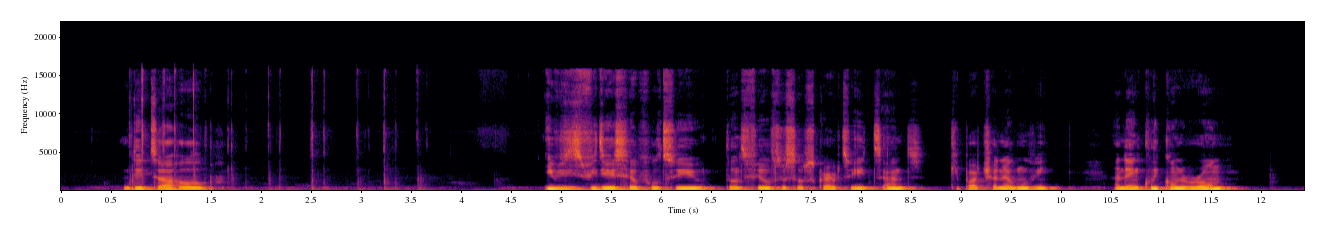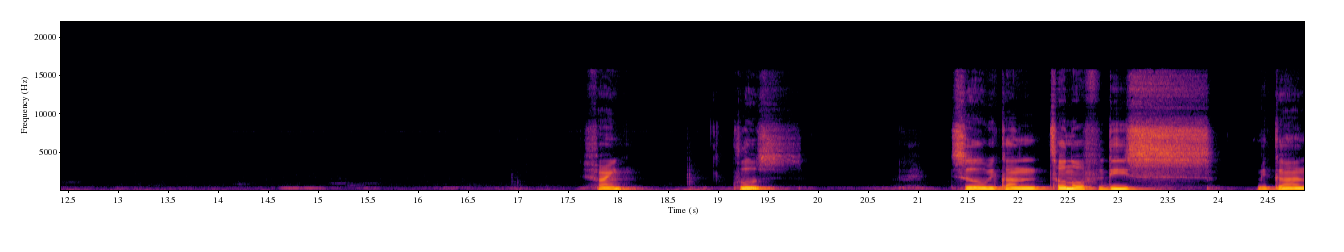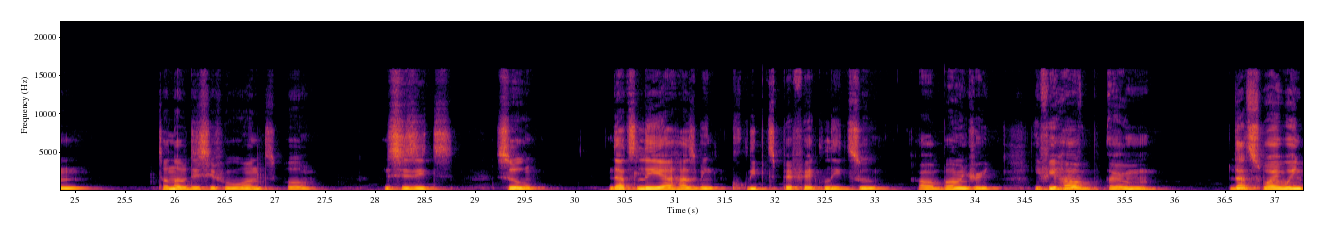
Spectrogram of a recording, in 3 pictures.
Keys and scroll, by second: 0.0-5.9 typing.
